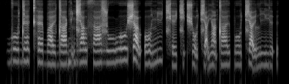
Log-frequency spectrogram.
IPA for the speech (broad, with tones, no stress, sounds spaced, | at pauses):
ɡ o˦ d ɛ˦ kʰ ɛ˨ b a˨ ɪ̯ d ä˨ ɡ ĩ˦˨ d͡ʑ a˦ ʊ̯ θ ä˦ z u˦ w o˦ ʊ̯ ʃ a̰˦˨ ʊ̯ ʔ o˨ ʊ̯ ɲ i˦ t͡ɕʰ e˨ t͡ɕ ɪ˦ ʔ ʃ o̰˦˨ ʊ̯ t͡ɕ ä̰˦˨ j ã˦˨ t a˦ ɪ̯ p o˦ t͡ɕ a̰˦˨ ɪ̯ l i˦ j ɪ˦ ʔ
